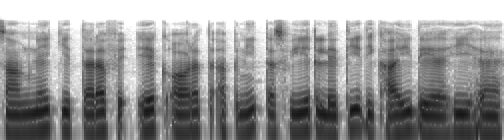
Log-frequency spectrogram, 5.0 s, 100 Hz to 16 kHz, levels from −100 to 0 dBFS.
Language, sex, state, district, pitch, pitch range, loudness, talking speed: Hindi, male, Jharkhand, Ranchi, 130 Hz, 125-140 Hz, -17 LUFS, 155 wpm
